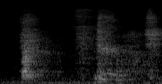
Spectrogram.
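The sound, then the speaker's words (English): A man coughs three times in quick, uneven bursts, each a short harsh rasp, moderately loud, with no talking in between. “Yeah, he keeps on coughing.”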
